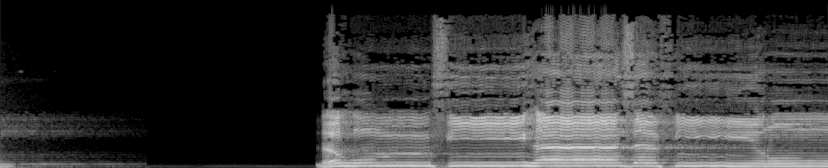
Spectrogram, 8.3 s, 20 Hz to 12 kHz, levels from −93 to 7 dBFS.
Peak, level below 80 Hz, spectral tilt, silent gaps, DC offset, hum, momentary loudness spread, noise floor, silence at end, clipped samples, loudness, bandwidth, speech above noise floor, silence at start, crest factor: 0 dBFS; -44 dBFS; -4 dB/octave; none; under 0.1%; 60 Hz at -50 dBFS; 9 LU; -74 dBFS; 0 s; under 0.1%; -13 LUFS; 11.5 kHz; 60 dB; 0 s; 16 dB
